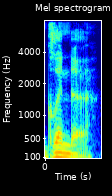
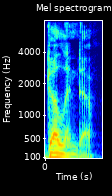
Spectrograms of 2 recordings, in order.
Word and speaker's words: Galinda: By Glenda now because the professor who was a goat pronounced her name Glenda instead of galinda and she's like I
